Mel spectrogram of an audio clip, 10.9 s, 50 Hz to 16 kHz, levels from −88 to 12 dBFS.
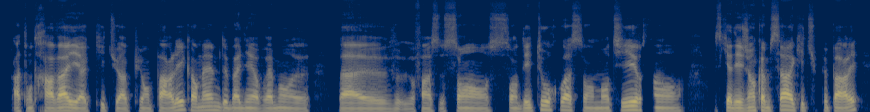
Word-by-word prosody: à - - -2
ton - - -7
travail 100 +1 +4
à 90 -1 +2
qui 100 - -10
tu 100 - -6
as 85 - +2
pu 100 +3 -9
en 90 -1 -5
parler 95 +9 +2
quand 115 -4 +1
même, 120 +2 -1
de 100 -3 -1
manière 95 -1 0
vraiment, 95 +1 -2
heu, 90 0 -7 0.4
bah, 90 -1 +3
heu, 85 0 -1
ve 85 -1 -9
enfin 90 +1 -3
se 85 0 -12
sans 90 -1 -2
sans 95 0 -6
détour 115 +8 0
quoi? 125 -3 +4
Sans 95 -3 -6
mentir, 120 +7 +2
sans 95 -1 -3 0.4
est-ce - - -19
qu'il - - +2
y - - +6
a - - +5
des 100 0 +3
gens 110 +3 0
comme 100 - +2
ça 130 +6 +5
à 120 - +4
qui 110 - -7
tu - - -20
peux 100 - -8
parler? 100 0 +3
95 Hz, 225 wpm, -24 LUFS, 90-105 Hz, 0.4 s, y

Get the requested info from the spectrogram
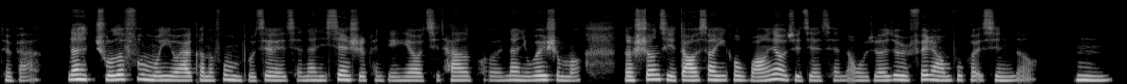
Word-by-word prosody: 对 185 -3 -5
吧？ 175 +5 -10 0.3
那 225 +1 +6
除 210 - +2
了 225 +2 +7
父 230 +1 -4
母 205 -3 +3
以 195 -1 +2
外， 185 0 +2
可 195 - -3
能 185 - -1
父 220 - -5
母 200 -2 +2
不 180 -1 -6
借 190 0 -1
钱， 190 0 -9
那 195 - -1
你 190 - -2
现 215 +2 +2
实 205 -2 -3
肯 190 -1 -10
定 180 -1 -7
也 185 - -3
有 185 0 0
其 190 +2 -10
他 195 0 -1
的 195 - -1
朋 195 0 -13
友， 185 - -6
那 200 +1 0
你 190 - -2
为 205 +2 +4
什 205 -1 -1
么 180 +1 -4 0.4
能 190 - +4
升 225 +4 +4
级 210 -4 0
到， 190 0 +4
向 200 +1 +2
一 200 - 0
个 200 +1 -1
网 185 0 0
友 240 -1 +4
去 195 -2 -2
借 185 0 -4
钱 190 +1 -10
呢？ 195 - -8
我 185 0 -5
觉 185 0 -4
得 190 - 0
就 210 +1 +1
是 200 - +3
非 220 +2 +1
常 195 -2 +1
不 205 +1 -4
可 195 -1 -5
信 185 -2 -2
的， - - -10 0.4
嗯。 200 -1 +1
195 Hz, 315 characters per minute, -22 LUFS, 185-205 Hz, 0.4 s, 了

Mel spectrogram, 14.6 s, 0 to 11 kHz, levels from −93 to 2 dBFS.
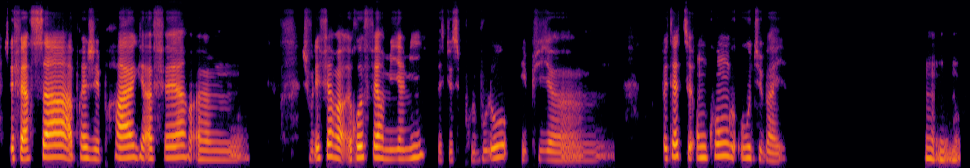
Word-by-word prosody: vais 200 - +2
faire 195 +1 +5
ça, 230 -1 +6
après 210 -1 0
j'ai 190 -2 -3
Prague 215 -1 +3
à 200 - +1
faire. 220 +2 +1 0.2
Hem 175 +3 -9 0.8
Je 475 - -12
voulais 205 - -2
faire 240 +1 0 0.3
refaire 215 -1 +3
Miami, 190 +7 -5 0.2
parce - - -17
que - - -15
c'est 475 - -9
pour - - -27
le - - -18
boulot, 200 +7 -3 0.2
et - - -14
puis 175 -1 -15
hem 165 +2 -9 0.9
peut-être 235 +5 -1
Hong 215 0 0
Kong 245 +1 -2
ou 210 +1 -3
Dubaï. 180 -2 -9 2.1
Mmh, 200 -2 -3
mmh, 170 - -8
mmh. - - -12
210 Hz, 130 wpm, -22 LUFS, 185-225 Hz, 2.1 s, ça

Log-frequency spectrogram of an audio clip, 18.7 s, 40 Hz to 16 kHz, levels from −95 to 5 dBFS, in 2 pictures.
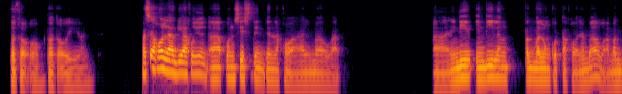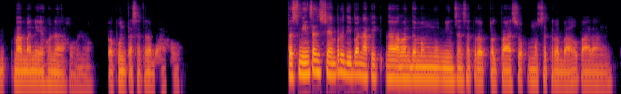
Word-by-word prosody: Totoo. 75 +1 -2
Totoo 75 -2 -3
’yon. 75 +1 -12 0.8
Kasi 145 - +3
ako 210 0 +10
lagi 165 -5 +8
ako 155 +1 +5
’yon, 150 -3 -1
ah, 110 0 +3
consistent 115 -2 -1
din 100 +1 -3
ako, 95 -3 -4
ah, 80 +1 -6
halimbawa 80 -1 -7 1.4
ah, 80 0 -4
hindi 120 +4 +5
hindi 115 +3 +4
lang 115 -1 -1 0.2
'pag - - +1
malungkot 105 -1 +2
ako. 80 0 -5
Halimbawa, 105 +2 -3
magmamaneho 90 0 -3
na 80 -2 -5
ako 75 -2 -16
'no, 70 0 -16 0.3
papunta 90 -1 -5
sa - - -7
trabaho. 75 -1 -9 1.6
Ta's 135 0 +3
minsan 150 +4 +4
siyempre, 165 0 +1
di 145 - +2
ba, 145 +1 +2
naki 130 -2 -2
nararamdaman 115 -1 +1
mo 110 - -1
minsan 105 0 -3
sa 105 +1 -7
tra 100 -1 -1
pagpasok 95 -1 -3
mo 100 - -5
sa 95 -1 -9
trabaho 90 0 -5
parang 85 0 -6
100 Hz, 145 wpm, -23 LUFS, 85-120 Hz, 1.6 s, ako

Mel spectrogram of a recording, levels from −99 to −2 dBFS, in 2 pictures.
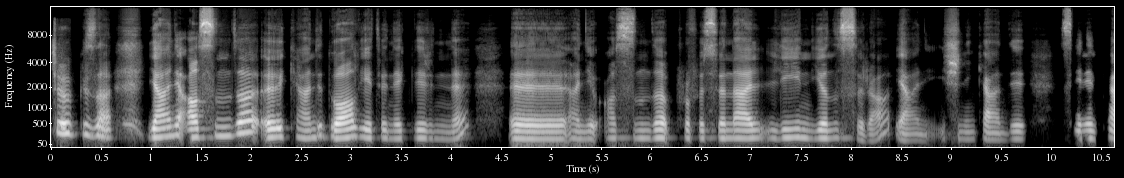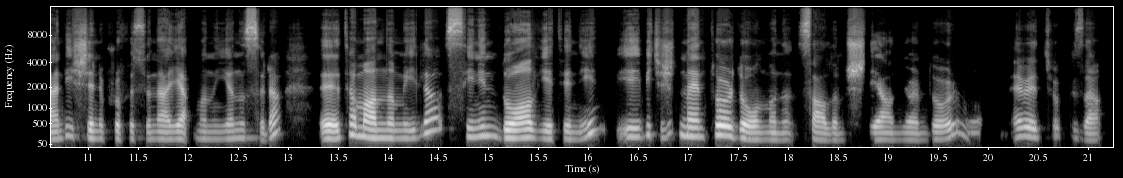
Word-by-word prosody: Çok 255 -2 +4
güzel. 225 -4 -1 0.4
Yani, 195 +5 +5
aslında, 210 +10 +8
eee, 185 +2 +6
kendi 185 +1 -9
doğal 175 +4 +7
yeteneklerinle, 160 -2 -8 0.4
eee, 150 -1 +2
hani, 150 -1 -9
aslında, 165 0 -1
profesyonelliğin 165 +1 -1
yanı 165 +1 -3
sıra, 130 -8 +1
yani, 120 -1 -7
işinin 145 0 -4
kendi 145 +1 -8 0.4
senin 160 0 -5
kendi 150 +5 -2
işlerini 180 -6 -4
profesyonel 150 -1 -7
yapmanın 150 0 -6
yanı 155 +3 -10
sıra, 205 - -2 0.4
eee, 470 -1 +5
tam 230 -4 -2
anlamıyla 170 - -1
senin 200 +1 -1
doğal 170 0 +4
yeteneğin, 155 - -8
iii, 190 0 -6
bir 230 - -10
çeşit 255 +2 -10
mentor 205 0 +3
de 170 - +1
olmanı 140 -1 -4
sağlamış 135 -2 -3
diye 140 0 -4
anlıyorum, 135 -1 -11
doğru 145 - -5
mu? 275 +3 -21 0.3
Evet, 190 -1 -4
çok - - -22
güzel. 135 -6 -9
165 Hz, 125 wpm, -24 LUFS, 150-190 Hz, 0.4 s, aslında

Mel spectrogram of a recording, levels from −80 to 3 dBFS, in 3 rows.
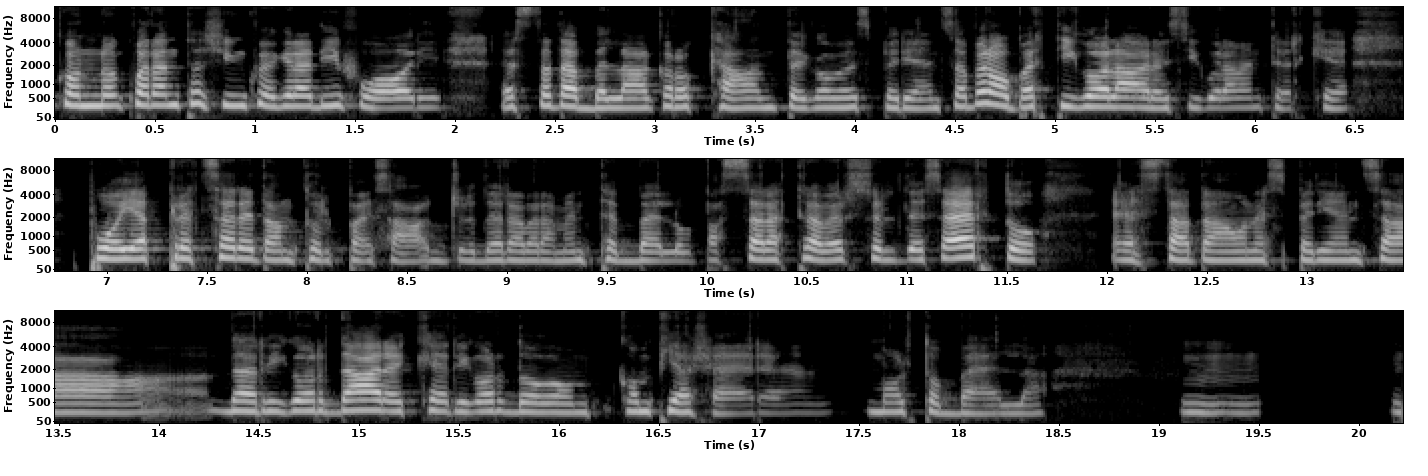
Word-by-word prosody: con 295 -2 +4
45 310 -2 +2
gradi 290 +1 +2
fuori. 250 -2 +1 0.3
È 255 - -2
stata 285 +2 +4
bella 245 0 +1
croccante 255 -1 -2
come 250 0 -2
esperienza, 245 0 -4
però 335 -2 +6
particolare 265 -2 +3
sicuramente 250 0 -8
perché 225 +1 -10 0.4
puoi 270 -1 +6
apprezzare 275 +1 +2
tanto 245 0 -3
il 225 - -8
paesaggio, 220 0 -7
ed 230 0 -10
era 235 0 -3
veramente 230 +2 -6
bello. 220 0 -6
Passare 250 +3 -1
attraverso 250 +1 -1
il 250 - -3
deserto 265 0 +4 0.3
è 240 -1 -4
stata 240 -3 -1
un' 235 0 -3
esperienza 235 +1 -3
da 265 0 +1
ricordare 270 +1 +3
e 255 - -5
che 270 0 -3
ricordo 245 -2 -3
con 255 -2 -3
piacere, 220 -2 -6
molto 245 +1 -6
bella. 210 0 -10 0.7
Mh, 235 0 -10 0.9
mh, 240 - -13
250 Hz, 125 wpm, -24 LUFS, 235-270 Hz, 0.9 s, però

